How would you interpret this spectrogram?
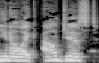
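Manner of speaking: normal talking voice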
